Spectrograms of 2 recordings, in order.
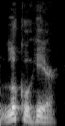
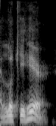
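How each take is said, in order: First: An oo vowel is added after look. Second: An ee vowel is added after look. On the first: "In Jamaica, we added a U" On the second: "Up here, they added a Y"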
